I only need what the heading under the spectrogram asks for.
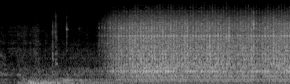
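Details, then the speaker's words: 2007 Chevy Cobalt running on 10 lb of paraffin candle wax instead of oil, restarted after sitting about 20 minutes: catches to a fast idle with a light, even ticking that fades; maybe slight chain noise. "Maybe a little bit of chain noise right now. And I think it's coming out of it."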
